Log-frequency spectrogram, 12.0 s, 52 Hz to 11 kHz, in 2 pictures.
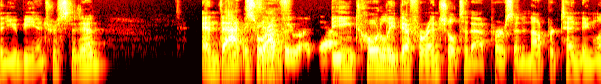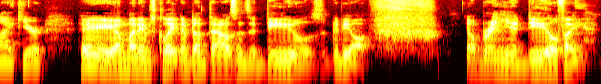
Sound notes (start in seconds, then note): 9.7 breathing in pretending to smoke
